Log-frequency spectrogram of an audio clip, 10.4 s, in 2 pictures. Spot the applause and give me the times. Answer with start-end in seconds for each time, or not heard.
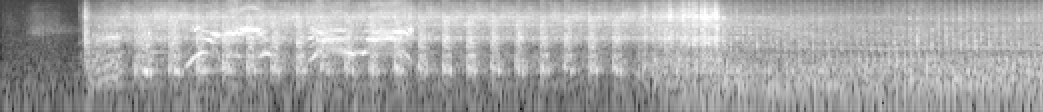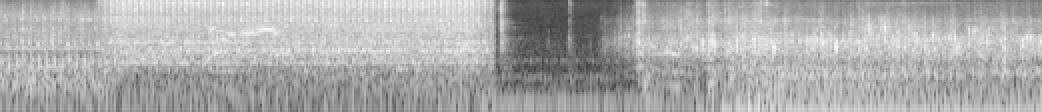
8.2-10.3.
